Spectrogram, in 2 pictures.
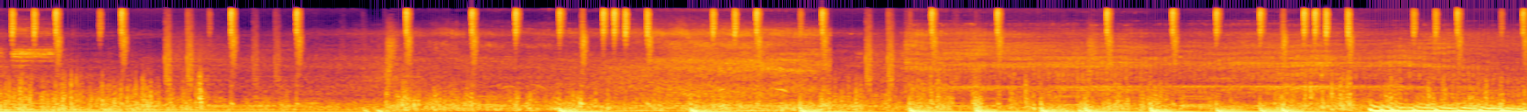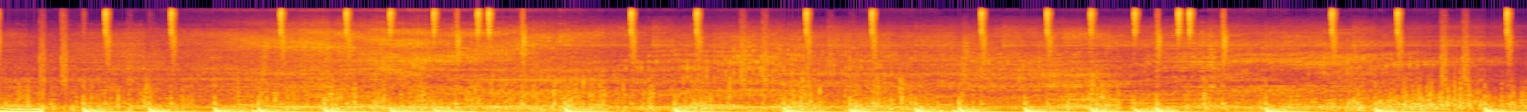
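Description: Motor traffic passing on a bridge roadway: trucks, cars and motorbikes going by close to the microphone. About halfway through there is a loud low rumble lasting a couple of seconds.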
